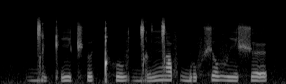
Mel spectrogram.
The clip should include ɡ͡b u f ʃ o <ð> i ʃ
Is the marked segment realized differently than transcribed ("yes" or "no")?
yes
